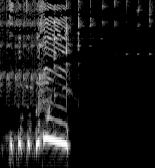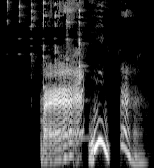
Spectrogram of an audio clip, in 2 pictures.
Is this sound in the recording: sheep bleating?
yes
